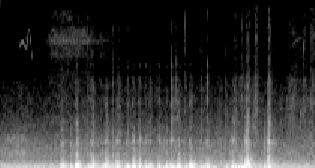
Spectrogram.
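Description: Pen writing on paper: a signature being scratched onto a chapbook page in quick, irregular strokes.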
